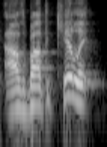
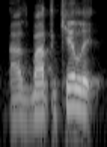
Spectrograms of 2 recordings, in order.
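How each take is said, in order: First: Raised voice, pitch a little up; louder exclamation. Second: Said in the usual way. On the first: Real, not acted. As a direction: blurt it out with sudden force. Repeats line, louder first take.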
